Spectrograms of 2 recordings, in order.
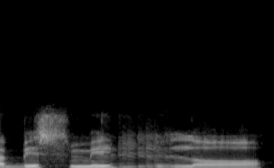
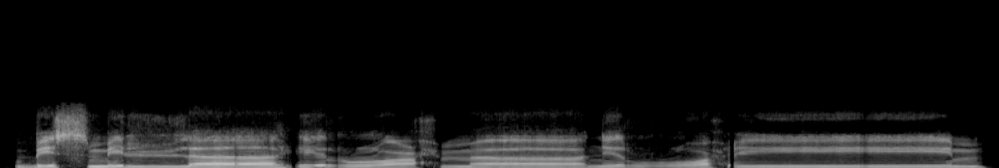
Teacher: میم کے نیچے چونکہ زیر ہے نا تو اللہ کو پتلا بنائیں گے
